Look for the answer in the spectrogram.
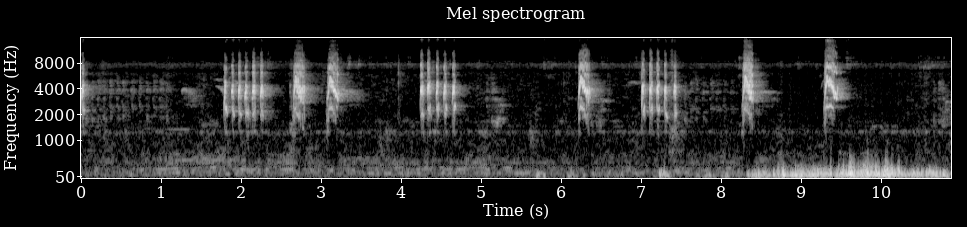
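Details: Oriental magpie-robin with sparrow-call filling: short, harsh chattering bursts of rapid ticks and single sharp chirps are spaced a second or so apart. A rumbling noise builds near the end.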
